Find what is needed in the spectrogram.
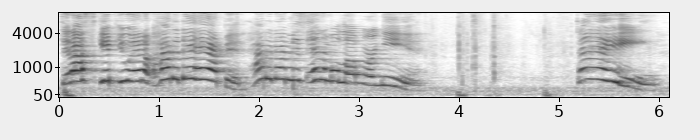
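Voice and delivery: high, loud, incredulous questions; real high-pitched disbelief; dismayed surprise. Real, not acted. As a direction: cry out at your own slip-up. Realizes she skipped a viewer.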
